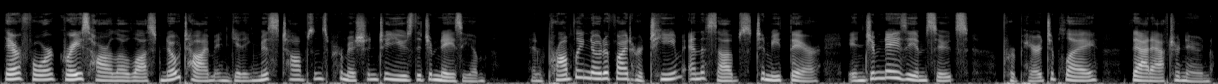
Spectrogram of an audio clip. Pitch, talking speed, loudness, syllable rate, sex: 205 Hz, 165 wpm, -19 LUFS, 5.3 syllables/s, female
